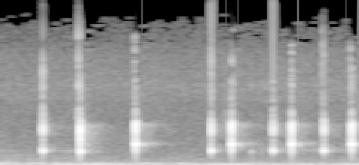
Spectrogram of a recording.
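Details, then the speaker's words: Piezo buzzer of the frequency-driven type (not voltage-driven) fed plain DC from a battery: about nine sharp, irregular clicks and no steady tone, so it does not work on DC alone. "suena tal como pasará con este Ahora cuando lo conectemos suena pequeño clic ya os comento o ha sonado en algún momento pero el mismo no se cita no funciona"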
